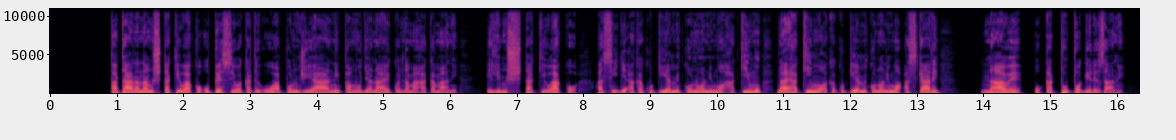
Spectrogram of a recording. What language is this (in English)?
Swahili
